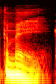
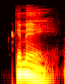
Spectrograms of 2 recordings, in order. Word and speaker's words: Gamay: Of het Gamay? – Gamay. – Dat hadden we namelijk ook. Hoe spreek je het uit? Ja, Gamay. Tijdens mijn lessen heb ik niet de uitspraak geoefend.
